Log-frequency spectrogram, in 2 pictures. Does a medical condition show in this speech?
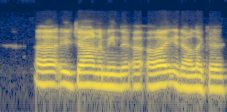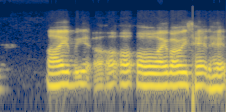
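Yes: stuttering; long history of hiding stutter, covert stuttering, took Fluency Plus program as client; letting stutter show openly on podcast, not hiding it; stutters on j sound, stutters a little more than usual; here repeated sounds, prolonged sounds.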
